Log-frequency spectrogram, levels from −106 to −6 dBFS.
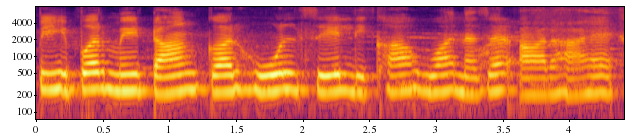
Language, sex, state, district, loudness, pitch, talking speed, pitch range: Hindi, female, Jharkhand, Palamu, -16 LUFS, 235 Hz, 150 wpm, 225-250 Hz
